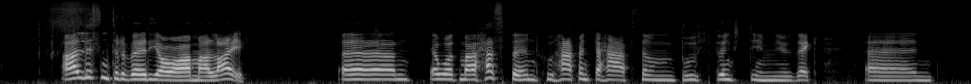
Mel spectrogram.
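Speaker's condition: Profound deafness; feedback over hearing aids

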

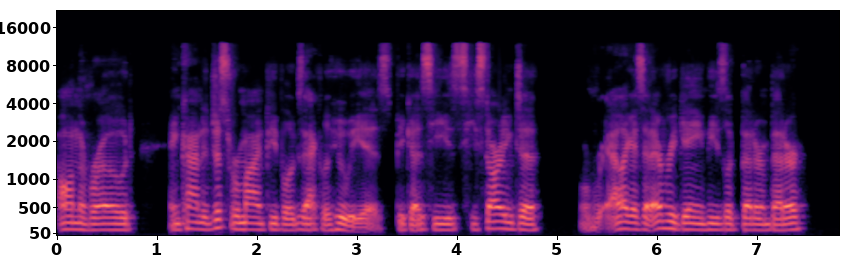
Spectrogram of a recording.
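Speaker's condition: No condition

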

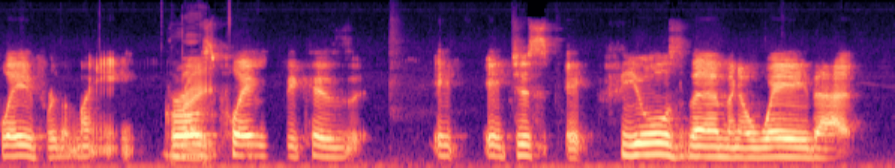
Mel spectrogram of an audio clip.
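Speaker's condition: Cleft lip and palate, severe

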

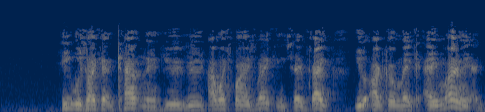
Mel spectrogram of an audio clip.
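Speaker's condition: Damaged voice box; limits meeting people

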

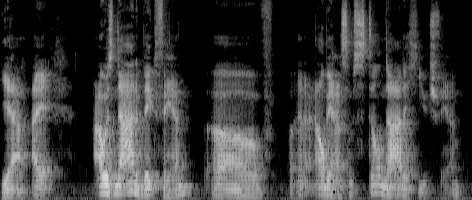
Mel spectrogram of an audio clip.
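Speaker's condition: No condition

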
